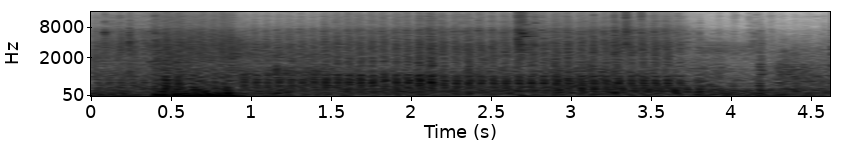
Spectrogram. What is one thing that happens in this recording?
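Footsteps crunch over rubble at a steady pace.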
